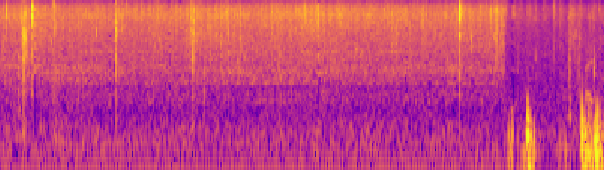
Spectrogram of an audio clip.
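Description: Leaf-litter fire burning on a forest floor: a steady hiss with scattered sharp crackles and pops. Near the end the fire sound falls away and a couple of dull thumps are heard.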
